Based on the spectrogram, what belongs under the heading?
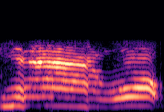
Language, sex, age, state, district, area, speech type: Bengali, female, 18-30, West Bengal, Murshidabad, rural, conversation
